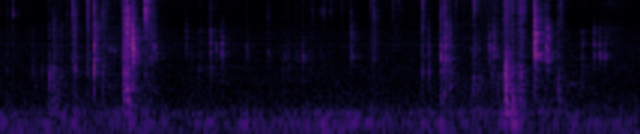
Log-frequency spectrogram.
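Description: An oval solid bar of soap, purple with gold glitter and a cream interior, is shaved with a utility knife blade. A string of short, crisp scraping and crinkling bursts, mostly bright with almost no low end, comes in uneven clusters over quiet pauses.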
